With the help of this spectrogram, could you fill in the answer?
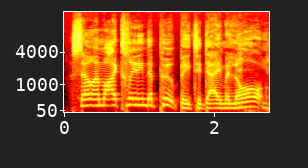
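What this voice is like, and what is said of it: Bad put-on British accent. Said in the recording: “your British accent was rubbish”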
